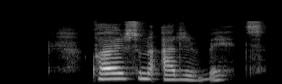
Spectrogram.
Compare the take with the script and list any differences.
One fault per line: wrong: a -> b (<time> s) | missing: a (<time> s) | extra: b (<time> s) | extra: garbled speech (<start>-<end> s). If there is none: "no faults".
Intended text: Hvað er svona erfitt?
no faults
